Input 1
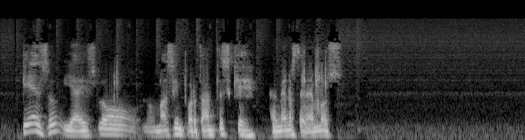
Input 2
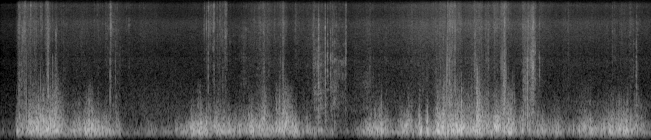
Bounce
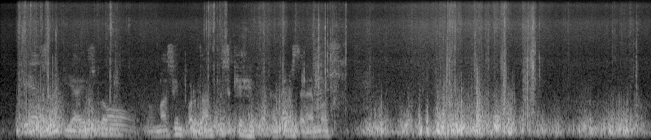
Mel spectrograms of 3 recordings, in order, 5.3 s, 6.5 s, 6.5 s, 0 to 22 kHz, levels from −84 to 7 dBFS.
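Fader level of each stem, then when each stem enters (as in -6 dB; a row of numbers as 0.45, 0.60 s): -7.0, +2.0 dB; 0.00, 0.00 s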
